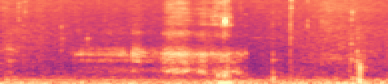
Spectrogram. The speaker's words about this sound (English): Thank you. I just needed a quick sip. Now I'm good to go.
